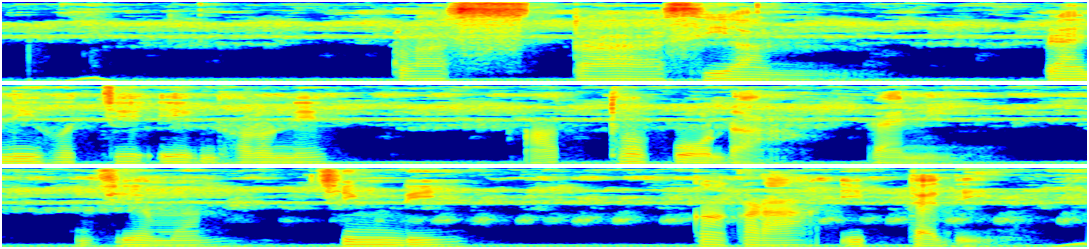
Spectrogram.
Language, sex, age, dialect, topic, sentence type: Bengali, male, 31-35, Northern/Varendri, agriculture, statement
